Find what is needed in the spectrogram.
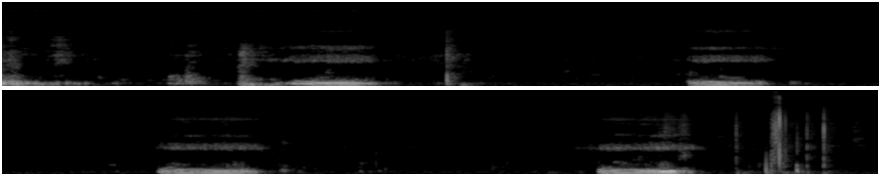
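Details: Slow, deep rumbling snores, roughly every three to four seconds, with long quiet pauses and a faint room hum; snoring.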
